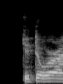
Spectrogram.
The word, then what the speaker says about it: Ghidorah: And then along those lines, so here's Red Dragon gonna make like a, what is it, Ghidorah?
